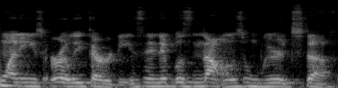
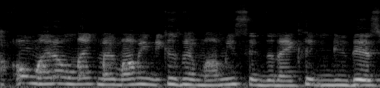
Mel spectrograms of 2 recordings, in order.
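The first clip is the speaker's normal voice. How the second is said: higher-pitched mock little-boy grievance; mock childish complaint; 4 semitones higher than usual. American man complaining about his mommy, mock childish complaint. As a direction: imitate a petty, sulking mama's boy.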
